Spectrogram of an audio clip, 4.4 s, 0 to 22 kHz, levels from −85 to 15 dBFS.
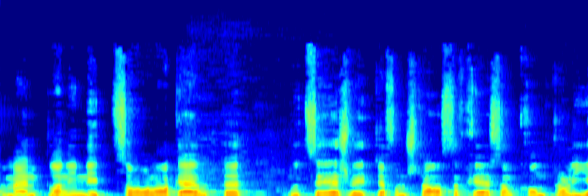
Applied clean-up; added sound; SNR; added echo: classical method log-MMSE.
